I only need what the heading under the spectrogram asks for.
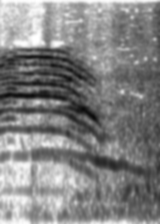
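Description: A cat lets out one long, loud meow that slides downward in pitch, a slightly whiny, drawn-out cry over a faint background hiss, with no talking.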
